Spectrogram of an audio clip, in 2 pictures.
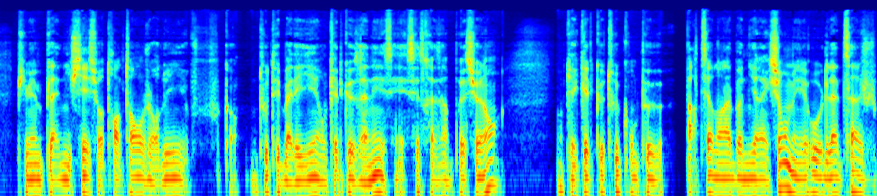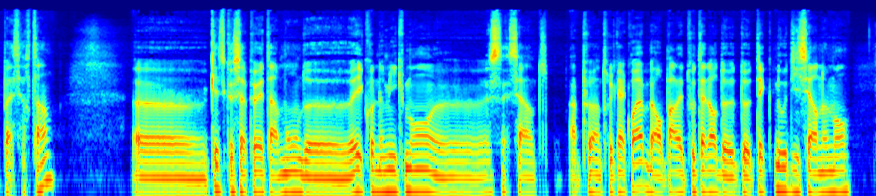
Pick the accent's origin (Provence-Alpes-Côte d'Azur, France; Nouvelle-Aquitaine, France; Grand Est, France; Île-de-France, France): Nouvelle-Aquitaine, France; Bordeaux; Je viens de Bordeaux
